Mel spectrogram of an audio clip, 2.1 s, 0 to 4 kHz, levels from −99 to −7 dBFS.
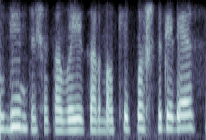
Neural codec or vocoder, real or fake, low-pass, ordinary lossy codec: codec, 16 kHz in and 24 kHz out, 1.1 kbps, FireRedTTS-2 codec; fake; 3.6 kHz; Opus, 32 kbps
